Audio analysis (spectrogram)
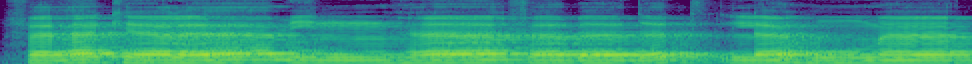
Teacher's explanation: മിൻഹ എന്ന പദത്തിലെ സാക്കിനത്തായ നൂനിന് ഇൽഹാർ ഹൽക്കി നൽകി മണിക്കാതെ വെളിവാക്കേണ്ടതാണ്. · ഇവിടെ എല്ലാ ഹർഫുകളും ഇസ്തിഫാലിൻ്റെ ഹർഫുകളാകയാൽ തർക്കീഖ് ചെയ്തുകൊണ്ടാണ് ഉച്ചരിക്കേണ്ടത്. ഒന്നിനും തഫ്ഖീം വരുന്നില്ല എന്നത് ശ്രദ്ധേയമാണ്.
